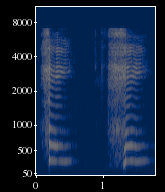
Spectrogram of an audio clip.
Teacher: In Chinese the h is voiced.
